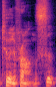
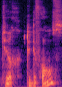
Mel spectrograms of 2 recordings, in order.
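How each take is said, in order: First: It is said in a southern French way. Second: It is said in a northern French way. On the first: "if in the south of France, that's how you pronounce it" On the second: "if you're from the north of France"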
